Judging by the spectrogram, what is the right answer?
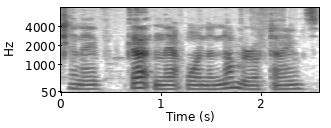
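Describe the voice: The speech moves at a moderate pace. Its intonation stays fairly even. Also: woman, low pitch for a woman.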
